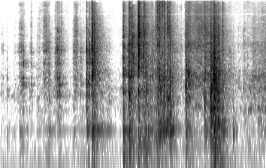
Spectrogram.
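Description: Scissors snipping cardboard packaging in a series of sharp clicks. About halfway through, louder rustling and scraping of cardboard and plastic takes over as the blaster parts are worked free of the tray.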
